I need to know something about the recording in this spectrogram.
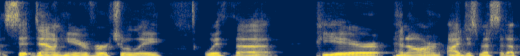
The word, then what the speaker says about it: Pierre Pinaar: I'm so excited to sit down here virtually with Pierre Pinaar. I just messed it up, didn't I? Did I say it right? Pierre Pinaar. Yeah, perfect.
